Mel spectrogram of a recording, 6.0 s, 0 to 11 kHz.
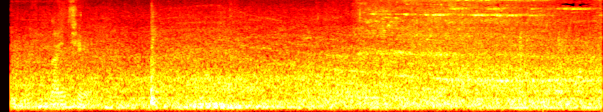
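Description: Street traffic noise with an MTA RTS-06 city bus's diesel engine running as the bus drives off. There is a sharp click about one and a half seconds in, and a high hiss joins from about three and a half seconds on.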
